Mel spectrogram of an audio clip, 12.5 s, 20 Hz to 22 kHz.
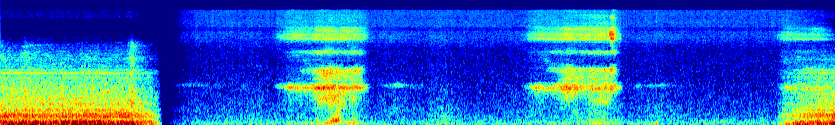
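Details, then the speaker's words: Adult man sleeping on his back after surgery for heavy snoring and sleep apnea: soft, even breaths at about 16 a minute, no loud snoring or pauses, normal sleep breathing. "Вы видите, как спокойно пациент спит на спине, обратите внимание. Казалось бы, это сон нормального человека, что же в этом особенного?"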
